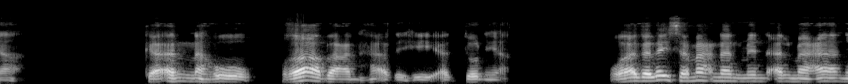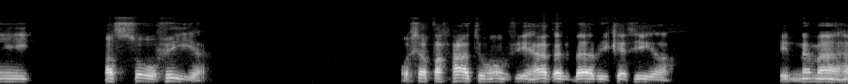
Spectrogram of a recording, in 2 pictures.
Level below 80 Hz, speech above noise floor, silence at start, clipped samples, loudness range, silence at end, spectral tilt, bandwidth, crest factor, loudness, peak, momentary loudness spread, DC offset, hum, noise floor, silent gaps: -66 dBFS; 71 dB; 0 s; under 0.1%; 6 LU; 0 s; -5 dB/octave; 9.6 kHz; 18 dB; -16 LUFS; 0 dBFS; 13 LU; under 0.1%; none; -87 dBFS; none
